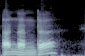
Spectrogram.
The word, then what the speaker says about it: ananda: So there's a big difference between Ananda and Ananda. Right? Ananda means joyless. Ananda, on the other hand, means pure bliss. So that one little extra meter of rhythm in the beginning there, the A versus it turns joyless into blissness. That one little swara makes that big of a difference.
